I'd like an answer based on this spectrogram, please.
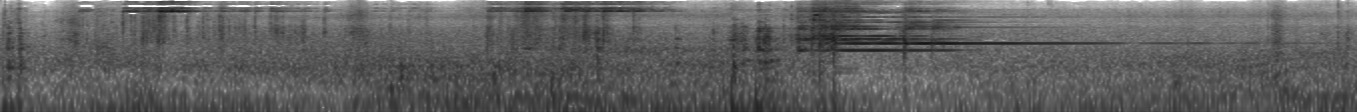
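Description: Heavy tow truck's diesel engine running steadily under rustling handling noise, with a sharp metal clink from the steel recovery rigging about three seconds in that rings on briefly.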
